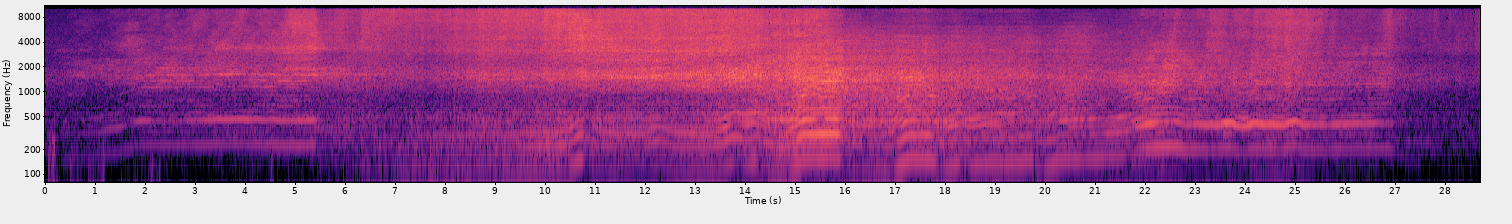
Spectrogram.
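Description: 1996 Polaris XCR 440 snowmobile's two-stroke engine revving hard as the sled rides past, its pitch swinging up and down with repeated throttle blips. It grows louder to a peak about halfway through, revs again, then fades away near the end.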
